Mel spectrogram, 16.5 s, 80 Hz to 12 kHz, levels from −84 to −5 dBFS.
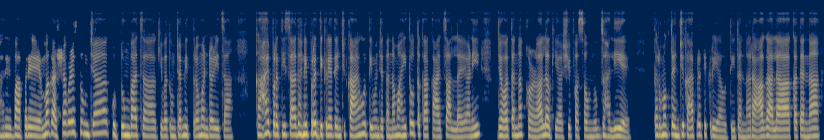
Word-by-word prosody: अरे 195 +1 0
बापरे! 195 -1 +2
मग 245 +6 +2
अशा 235 +3 +2
वेळेस 260 -1 +3
तुमच्या 240 -1 0 0.3
कुटुंबाचा 210 -2 +1 0.3
किंवा 185 -2 -2
तुमच्या 195 0 -2
मित्रमंडळीचा 185 -3 -1 0.5
काय 230 +4 +2
प्रतिसाद 220 -1 +2
आणि 225 0 +7
प्रतिक्रिया 210 -4 +4
त्यांची 200 0 -1
काय 190 -1 +2
होती. 225 -2 0
म्हणजे 190 -1 -1
त्यांना 185 -1 -2
माहित 200 +3 +1
होतं 225 -2 0
का 190 - 0
काय 175 -1 -2
चाललंय 170 -3 -2
आणि 185 +5 +1 0.4
जेव्हा 190 -1 +2
त्यांना 205 +1 +1
कळालं 185 +4 +1
की 185 -3 -5
अशी 170 +3 -4
फसवणूक 175 -1 -3
झाली 180 -2 +1
आहे. 150 -3 -2 0.5
तर 210 -1 +1
मग 215 0 +3
त्यांची 210 0 +3
काय 190 -1 -1
प्रतिक्रिया 195 -6 -3
होती. 155 +1 -7
त्यांना 170 -1 -5
राग 175 +2 0
आला 170 0 +3
का? 175 - -1
त्यांना 180 +1 0
195 Hz, 160 wpm, -27 LUFS, 180-210 Hz, 0.5 s, आणि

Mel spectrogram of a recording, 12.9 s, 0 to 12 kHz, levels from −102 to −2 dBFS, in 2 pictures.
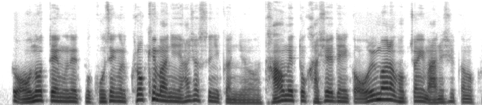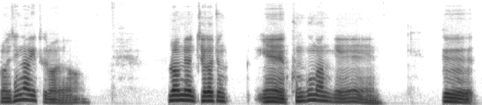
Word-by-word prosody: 그 - - +2
언어 135 +11 +4
때문에 125 -5 +1
또 110 -2 -6
고생을 125 +1 -1
그렇게 175 +3 +2
많이 135 -6 +2
하셨으니깐요. 105 - -4
'다음에 155 +9 +3
또 145 - 0
가셔야 130 +4 -1
되니까 120 -3 -3
얼마나 180 +3 +4
걱정이 115 +2 -2
많으실까.' 100 +4 -3
막 95 -2 -5
그런 115 0 -2
생각이 165 +2 0
들어요. 90 -3 -6 1.2
그러면 160 -1 +4
제가 145 0 +4
좀 140 -3 -2 0.5
예, 115 -3 +3
궁금한 145 0 0
게 110 -8 -3 0.9
그 110 -8 +2
120 Hz, 290 characters per minute, -23 LUFS, 105-145 Hz, 1.2 s, 언어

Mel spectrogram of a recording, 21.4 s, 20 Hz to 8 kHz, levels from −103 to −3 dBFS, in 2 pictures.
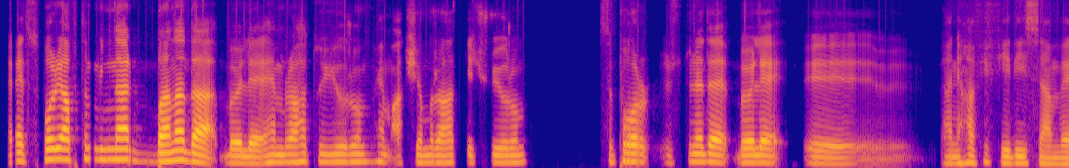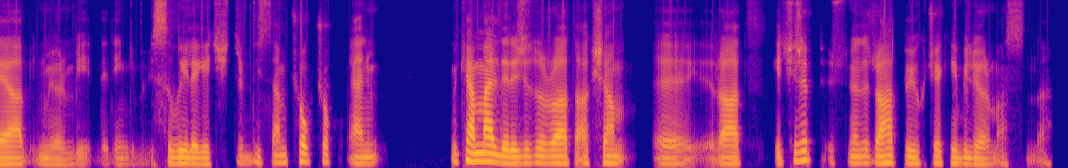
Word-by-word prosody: Evet, 150 -3 +1
spor 180 +1 +3
yaptığım 185 +1 +4
günler 180 0 +5
bana 150 +3 +5
da 135 -4 +7
böyle, 120 -2 +2
hem 130 0 0
rahat 135 +1 0
uyuyorum 140 0 -2
hem 140 -2 -6
akşamı 125 +1 -4
rahat 130 +1 -1
geçiriyorum. 125 +1 -3 0.7
Spor 145 +1 0
üstüne 140 +3 -3
de, 130 -3 +4
böyle, 125 -1 +2 0.2
eee, 105 - -5 0.6
hani, 115 0 -4
hafif 125 +2 -5
yediysem 115 -3 -2
veya 105 -1 0
bilmiyorum 100 -2 -8
bir 100 -1 -14
dediğin 95 0 -13
gibi 105 - -24
bir - - -20
sıvı 115 -1 -2
ile 105 -1 +2
geçiştirdiysem 105 - -7
çok 140 +1 -2
çok, 140 -1 -5 0.2
yani, 110 0 -3 0.7
mükemmel 145 -1 +5
derecede 115 +1 +1
rahat 115 -1 +2
akşam, - - -3 0.3
eee, 105 +1 -7
rahat 105 0 0 0.3
geçirip 155 +9 -3
üstüne 115 0 -7
de 120 0 -6
rahat 125 0 +1
bir - - -2
uyku 110 0 -3
çekebiliyorum 105 -3 -4
aslında. - - -18
125 Hz, 135 wpm, -25 LUFS, 110-135 Hz, 0.7 s, da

